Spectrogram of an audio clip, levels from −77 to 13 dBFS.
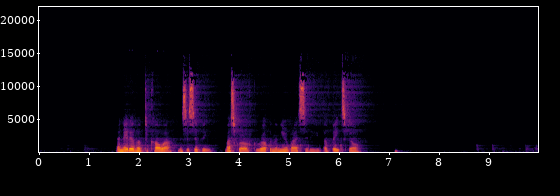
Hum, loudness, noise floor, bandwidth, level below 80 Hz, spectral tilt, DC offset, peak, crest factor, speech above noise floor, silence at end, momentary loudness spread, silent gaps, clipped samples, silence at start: none; -20 LUFS; -74 dBFS; 13 kHz; -66 dBFS; -5 dB/octave; under 0.1%; -2 dBFS; 20 dB; 55 dB; 2.8 s; 16 LU; none; under 0.1%; 1.55 s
